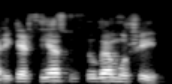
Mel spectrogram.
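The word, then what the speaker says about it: Rickettsia tsutsugamushi: ये टी जो है ये साइलेंट दोनों जगह पे रहेगा, रिकेट्सिया सुत्सुगा मुशी।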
